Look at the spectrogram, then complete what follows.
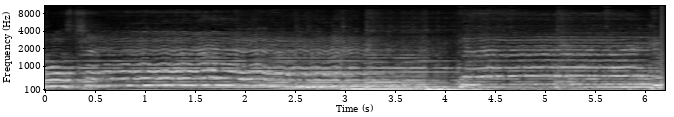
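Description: Gospel song sung by a church choir, with long held notes and a short break about four seconds in before the singing resumes.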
